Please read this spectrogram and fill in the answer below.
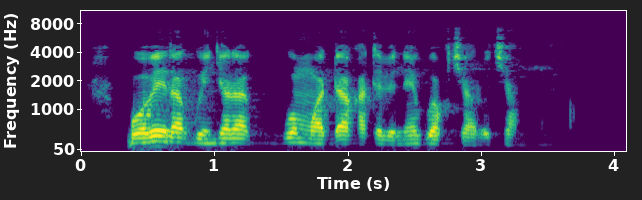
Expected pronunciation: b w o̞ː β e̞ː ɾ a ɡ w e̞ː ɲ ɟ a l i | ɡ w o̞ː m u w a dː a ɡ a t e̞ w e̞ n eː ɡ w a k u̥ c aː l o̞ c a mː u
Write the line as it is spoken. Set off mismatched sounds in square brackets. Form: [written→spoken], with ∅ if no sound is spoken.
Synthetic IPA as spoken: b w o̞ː β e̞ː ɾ a ɡ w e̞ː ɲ ɟ a l [i→a] | ɡ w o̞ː m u w a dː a [ɡ→k] a t e̞ [w→β] e̞ n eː ɡ w a k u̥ c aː l o̞ c a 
